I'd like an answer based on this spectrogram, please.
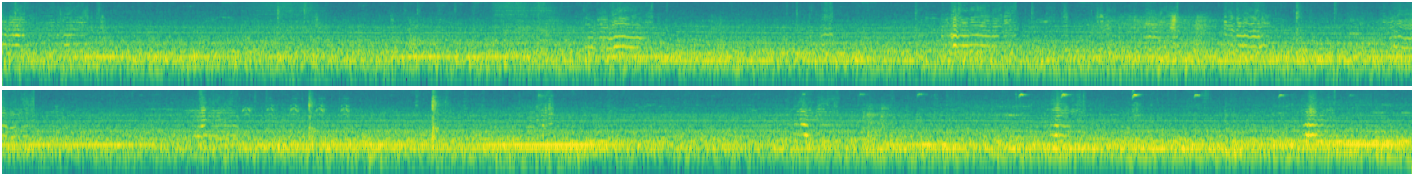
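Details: Continuous low, layered hum of honey bees crowding a hive entrance, the wingbeat drone holding steady throughout, while high bird chirps and short twittering notes come and go in the background.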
